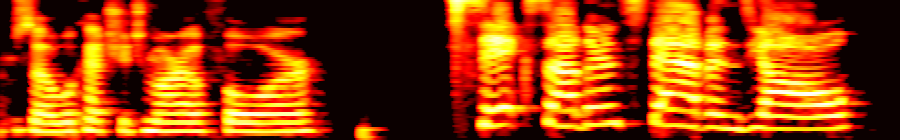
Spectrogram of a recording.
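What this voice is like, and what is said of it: Put-on Southern American accent. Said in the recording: “That was a good accent. I liked that. ... my Southern accent ... you have a fake Yankee Southern accent”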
